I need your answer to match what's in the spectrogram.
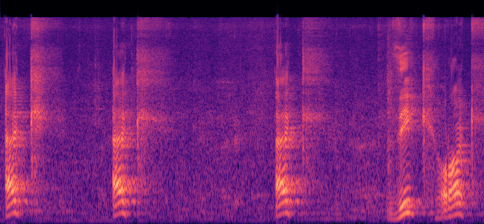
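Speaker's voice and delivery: أك cut short at the k, in separate bursts; soundless kaf. Retold or imitated. Teacher repeats the mute-kaf mistake for students, soundless. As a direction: end ذكرك on a blocked k. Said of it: "الصماء يعني ما له صوت".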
